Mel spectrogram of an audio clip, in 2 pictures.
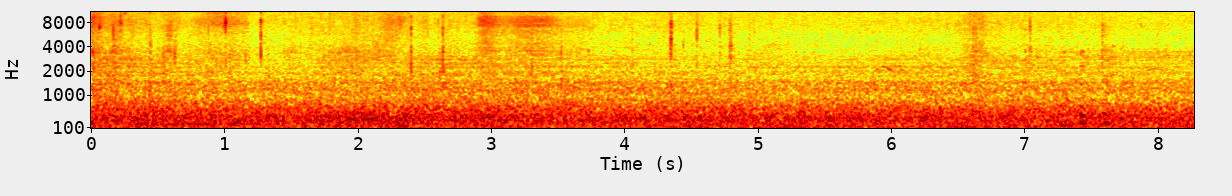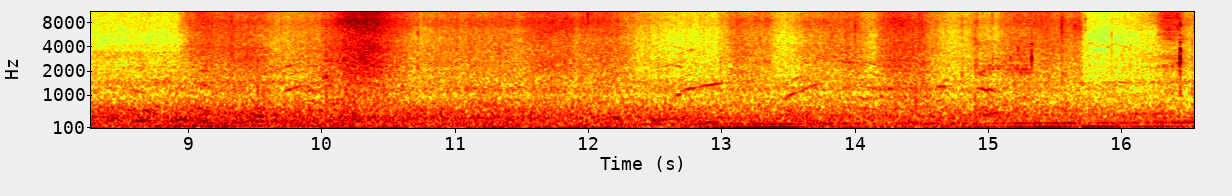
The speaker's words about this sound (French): Départ simultané de deux cabines. Les deux accélérations de machinerie. Le symbole d'un départ à l'horizontale du deuxième tronçon.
